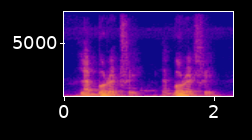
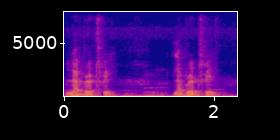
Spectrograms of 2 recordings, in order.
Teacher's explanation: that the british will stress the second syllable laboratory laboratory but the americans stress the first syllable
